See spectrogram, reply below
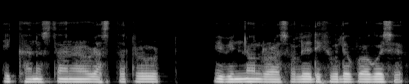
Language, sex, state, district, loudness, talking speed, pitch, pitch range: Assamese, male, Assam, Hailakandi, -16 LUFS, 105 wpm, 125 Hz, 120-125 Hz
